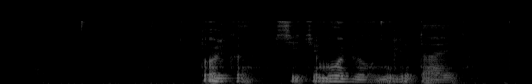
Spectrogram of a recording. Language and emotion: Russian, sad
